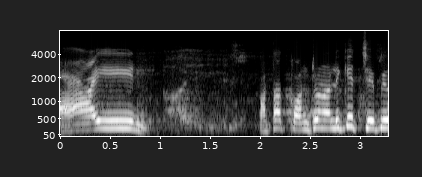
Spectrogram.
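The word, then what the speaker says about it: ع: থেকে উচ্চারণ করা হবে হলকের মধ্যের অংশ থেকে উচ্চারণ করা হবে অর্থাৎ হলকটাকে মধ্যখানে একটু দিয়ে উচ্চারণ করতে হবে আইন আইন অর্থাৎ কণ্ঠনালীকে চেপে উচ্চারণ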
